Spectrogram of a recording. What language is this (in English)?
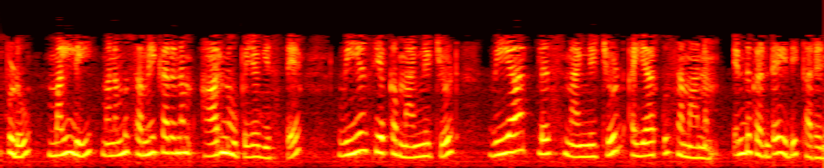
Telugu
